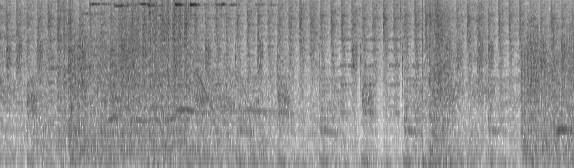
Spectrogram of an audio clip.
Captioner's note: grenade explodes; man screaming; grenade explodes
